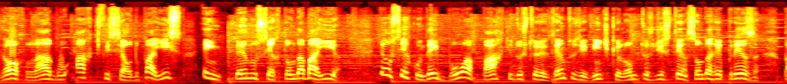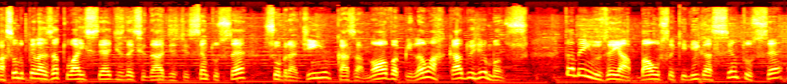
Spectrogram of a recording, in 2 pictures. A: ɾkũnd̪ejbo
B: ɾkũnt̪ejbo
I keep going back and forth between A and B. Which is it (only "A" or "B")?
A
